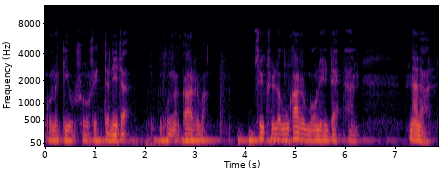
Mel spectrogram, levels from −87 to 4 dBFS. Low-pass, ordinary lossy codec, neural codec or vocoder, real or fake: 7.2 kHz; none; none; real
